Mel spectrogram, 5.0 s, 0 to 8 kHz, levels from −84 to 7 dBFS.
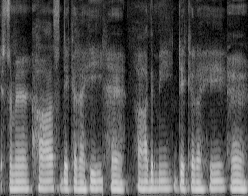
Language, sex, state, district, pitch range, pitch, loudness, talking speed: Hindi, male, Uttar Pradesh, Jalaun, 110-120 Hz, 115 Hz, -16 LUFS, 110 wpm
